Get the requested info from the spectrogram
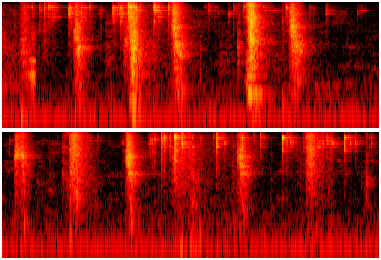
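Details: Several dogs sneezing: a run of short, sharp, hissing bursts, about a dozen in ten seconds, some in quick pairs and others spaced a second or more apart, with quiet pauses between.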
